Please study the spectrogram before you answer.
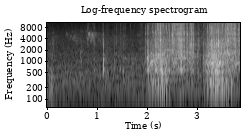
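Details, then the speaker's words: Water-soaked 2016 Homelite 26cc curved-shaft two-stroke trimmer, spark plug out, cranked by pull cord: two loud hissing, spitting bursts as water blows out of the cylinder; water found everywhere, cylinder needs drying out. "it's all coming out of the cylinder good Lord man that is just wild I got water coming from everywhere"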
